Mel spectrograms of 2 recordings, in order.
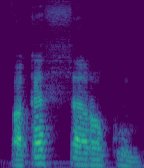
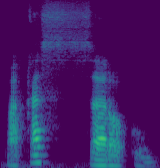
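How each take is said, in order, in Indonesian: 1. Konsonannya adalah 'th' seperti dalam 'thin'. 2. Konsonannya adalah bunyi 's' yang biasa. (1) "kalimat fakassarakum" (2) "harusnya sa menjadi sin. Nah, itu kesalahan yang jali"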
